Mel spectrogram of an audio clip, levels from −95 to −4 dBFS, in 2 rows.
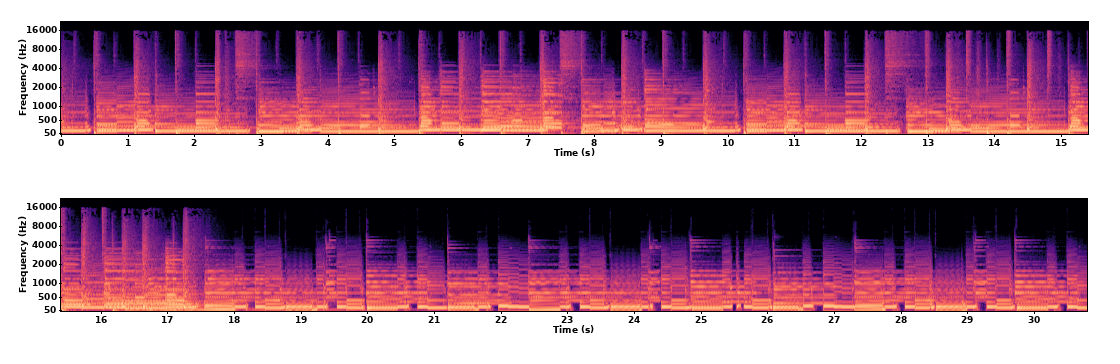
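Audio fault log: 2.37–2.53 s, frames out of order: a brief garbled flutter, because two adjacent 69.7 ms blocks were decoded swapped, with no time lost.
25.46–25.65 s, frames out of order: a similar stuttering flutter, as two neighbouring 92.9 ms blocks played in reversed order.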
